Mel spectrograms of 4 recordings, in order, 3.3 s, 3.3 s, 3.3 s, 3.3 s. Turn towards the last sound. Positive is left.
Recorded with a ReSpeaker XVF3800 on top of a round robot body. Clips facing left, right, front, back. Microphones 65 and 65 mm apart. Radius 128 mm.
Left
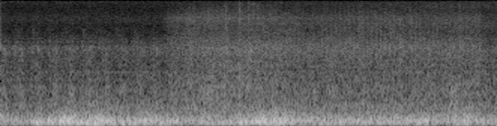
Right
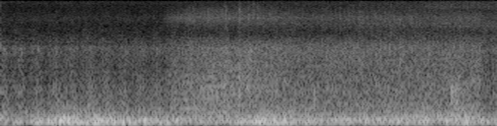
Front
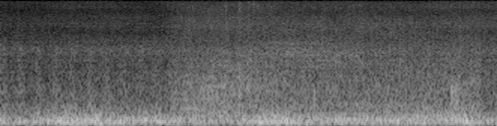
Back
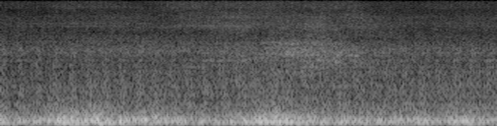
turn(degrees=-30)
